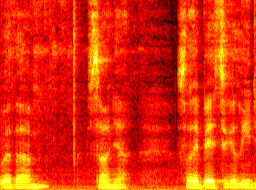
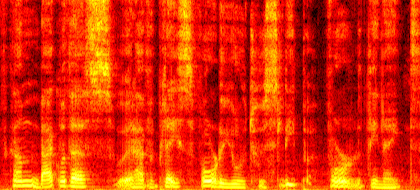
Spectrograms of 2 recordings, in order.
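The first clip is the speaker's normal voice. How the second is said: imperfect, broken Common-tongue speech; 4 semitones higher, 3 dB quieter than usual. The game narrator voices a girl inviting the player back, speaking broken Common. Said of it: "broken common".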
